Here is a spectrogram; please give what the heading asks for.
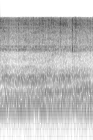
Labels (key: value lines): label: anthrophony, boat engine
recorder: HydroMoth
